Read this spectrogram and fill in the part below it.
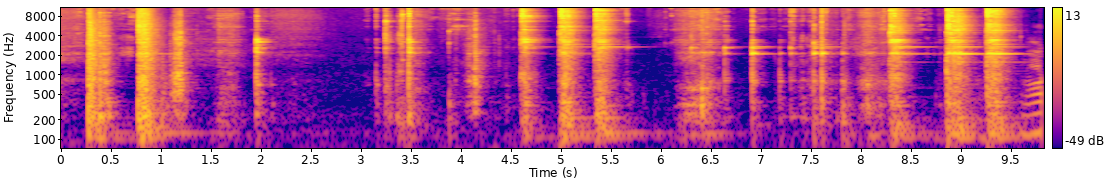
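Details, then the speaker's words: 1958 Harley-Davidson panhead 74ci FL/FLH cylinder head rebuild: sharp metal taps each leave a clear lingering ring, no dull thud; normal tap-test ring of a sound part. "a good one there that's how they're supposed to sound"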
